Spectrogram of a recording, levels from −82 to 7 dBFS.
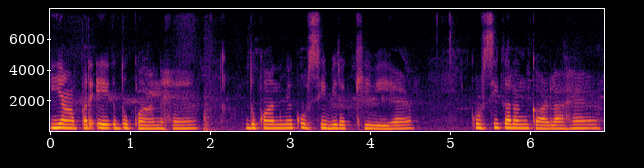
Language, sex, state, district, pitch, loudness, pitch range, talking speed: Hindi, female, Uttar Pradesh, Saharanpur, 235 Hz, -17 LUFS, 220-245 Hz, 145 wpm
